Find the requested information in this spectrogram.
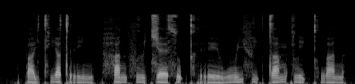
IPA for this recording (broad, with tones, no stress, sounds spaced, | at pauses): p a˨˩ j tʰ i˥˩ a̯ t r i˧ n | h a˧ n f ɯː˧ t͡ɕ ɛː˧ s u˥˩ ʔ kʰ r eː˩˦ w uː˦˥ j f i˨˩ ʔ t a˥˩ m k l i˦˥ ʔ kʰ w a˧ n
